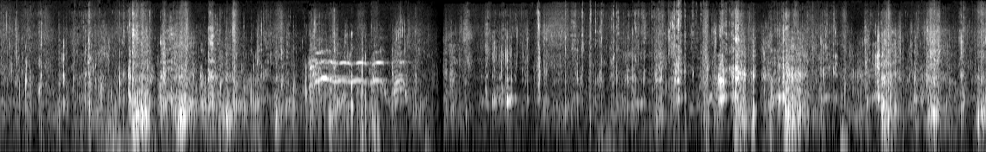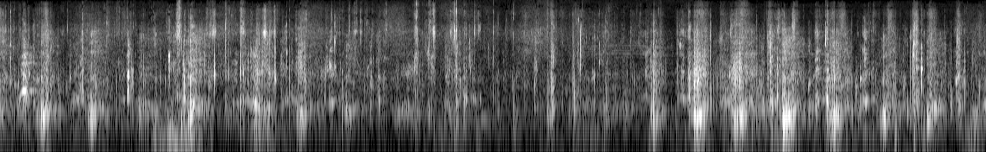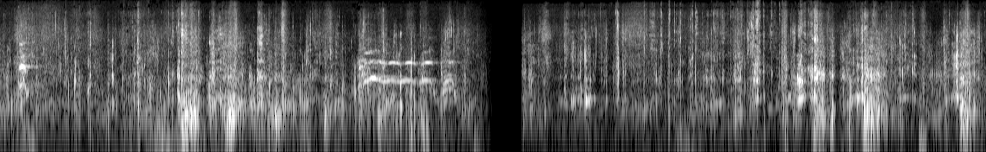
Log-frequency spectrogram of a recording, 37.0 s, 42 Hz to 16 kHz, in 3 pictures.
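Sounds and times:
zebras calling: 3.8 - 5.1, 29.1 - 30.4.

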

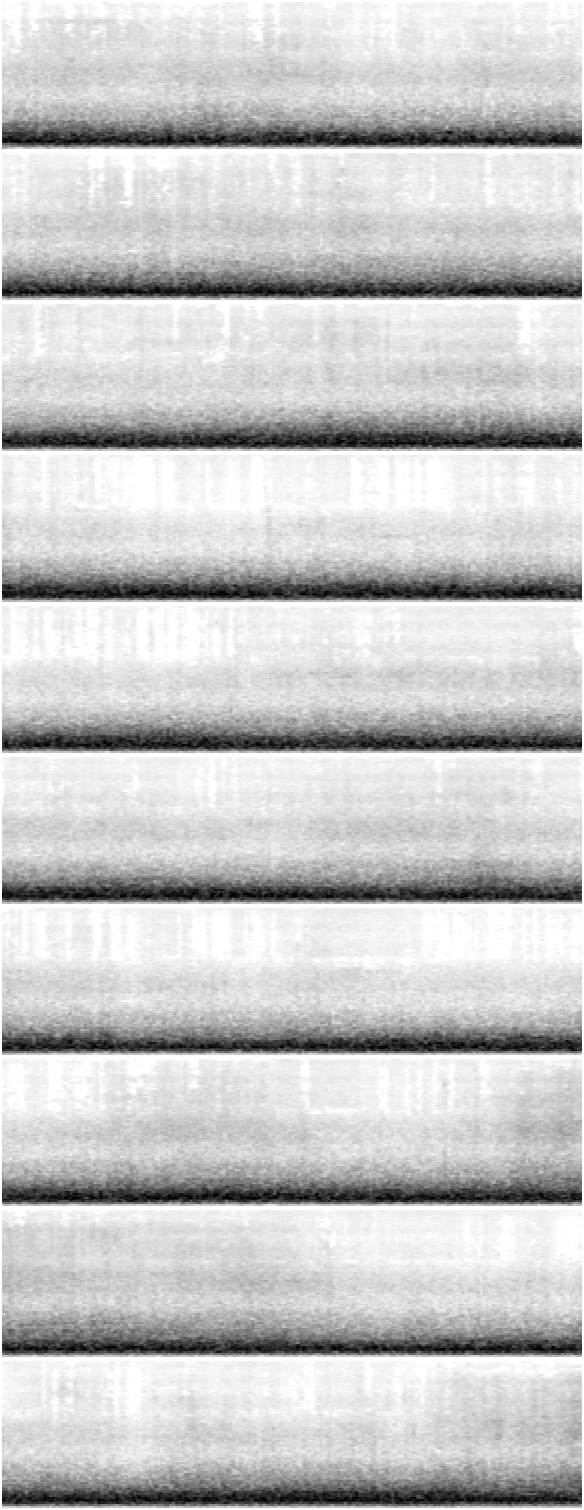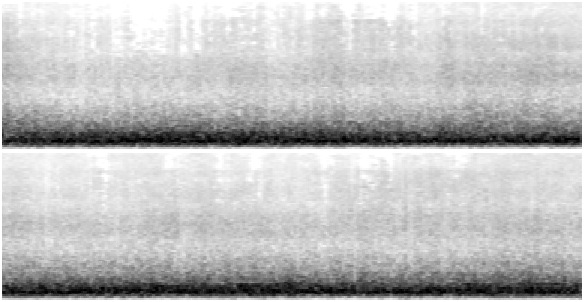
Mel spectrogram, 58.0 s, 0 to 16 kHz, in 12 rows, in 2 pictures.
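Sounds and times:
low rushing storm wind: 0.0 - 58.0.

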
